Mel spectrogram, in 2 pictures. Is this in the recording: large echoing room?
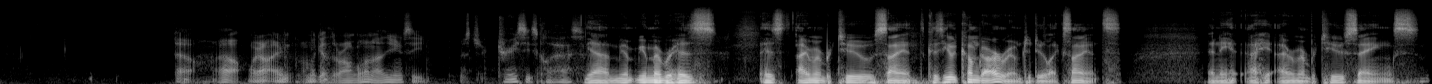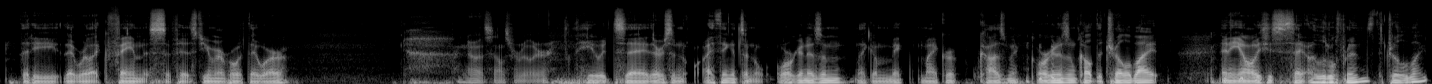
no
